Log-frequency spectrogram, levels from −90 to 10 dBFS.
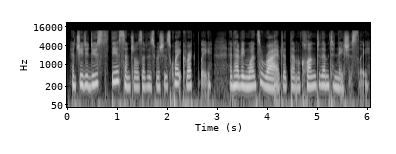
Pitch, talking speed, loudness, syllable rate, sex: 205 Hz, 200 wpm, -18 LUFS, 6.1 syllables/s, female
